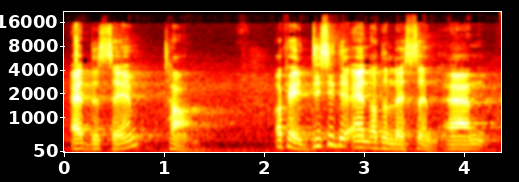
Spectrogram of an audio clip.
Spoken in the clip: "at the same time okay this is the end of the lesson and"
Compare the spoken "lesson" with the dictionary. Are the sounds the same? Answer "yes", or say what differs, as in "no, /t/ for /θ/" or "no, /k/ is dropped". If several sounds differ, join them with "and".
yes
